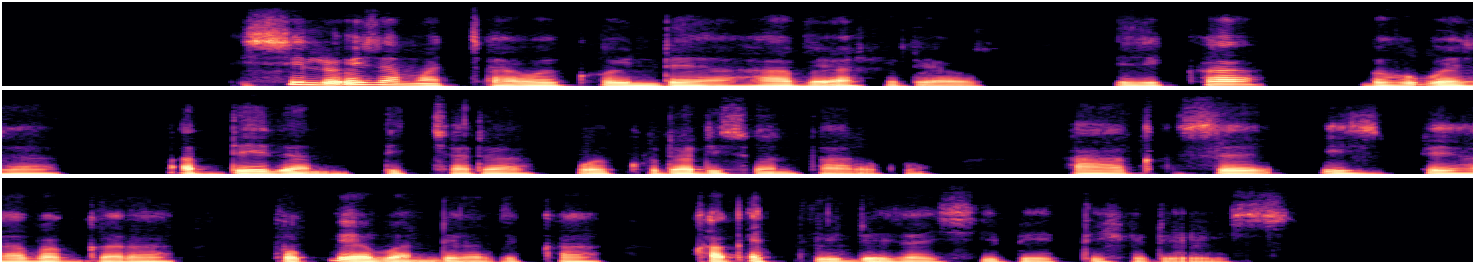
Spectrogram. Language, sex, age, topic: Gamo, male, 18-24, government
